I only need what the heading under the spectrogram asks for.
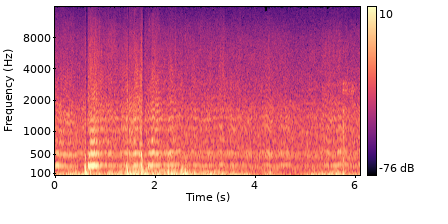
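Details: Honey bee colony humming as frames are checked during a hive inspection that turned up several queen cup cells; a steady pitched drone with a couple of sharp knocks early on, easing slightly midway before rising again.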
